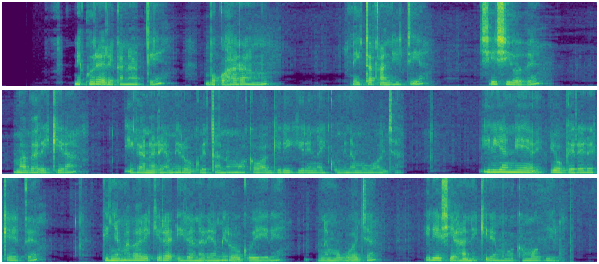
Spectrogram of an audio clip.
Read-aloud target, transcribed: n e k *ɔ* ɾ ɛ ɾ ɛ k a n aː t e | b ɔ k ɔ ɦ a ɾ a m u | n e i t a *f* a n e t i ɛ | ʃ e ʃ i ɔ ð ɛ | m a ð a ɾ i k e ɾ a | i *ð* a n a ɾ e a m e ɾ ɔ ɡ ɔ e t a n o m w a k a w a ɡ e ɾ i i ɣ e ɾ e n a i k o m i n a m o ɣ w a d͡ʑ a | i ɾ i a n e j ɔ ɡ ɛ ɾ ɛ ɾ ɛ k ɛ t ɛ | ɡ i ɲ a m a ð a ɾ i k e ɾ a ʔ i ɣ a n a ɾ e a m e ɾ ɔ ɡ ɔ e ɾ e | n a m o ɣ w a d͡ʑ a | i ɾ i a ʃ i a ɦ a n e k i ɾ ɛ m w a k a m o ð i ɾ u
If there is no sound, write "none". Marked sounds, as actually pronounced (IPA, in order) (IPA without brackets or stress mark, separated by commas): o, f, ɣ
